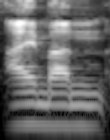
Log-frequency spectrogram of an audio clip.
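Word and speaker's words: Ayman: Ich, also A, Y und Mann. Ich glaube, so sollte die Schreibweise sein. Vielleicht auch irgendwie so ein bisschen arabischer angehaucht, aber prinzipiell hätte man es Eimann ausgesprochen.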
